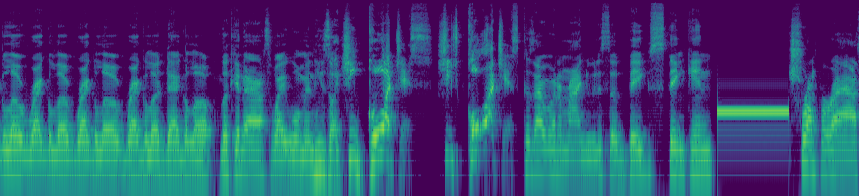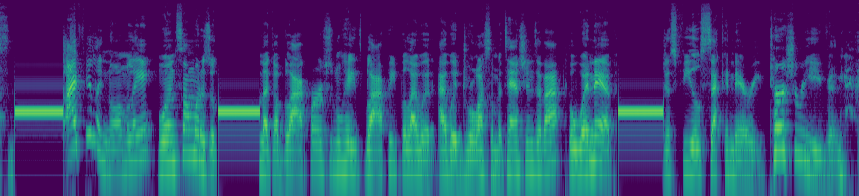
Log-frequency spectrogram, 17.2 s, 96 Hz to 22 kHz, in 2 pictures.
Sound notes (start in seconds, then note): 7.2 beep; 10.7 beep; 14.7 beep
